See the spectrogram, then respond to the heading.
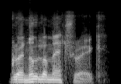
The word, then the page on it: granulometric: British English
